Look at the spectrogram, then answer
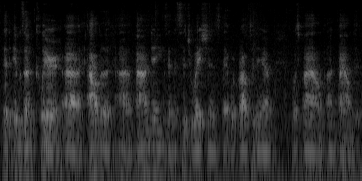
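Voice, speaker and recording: A very low-voiced man gives formal testimony in a public meeting room, pausing often on fillers and answering with a polite "yes, sir." He is picked up by a distant shared table mic, so the sound is echoey and noisy. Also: level tone, bright, forceful tone. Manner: hesitant, many filler pauses, says "yes, sir". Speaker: school district official answering questions. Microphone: shared table mic, often off-axis.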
